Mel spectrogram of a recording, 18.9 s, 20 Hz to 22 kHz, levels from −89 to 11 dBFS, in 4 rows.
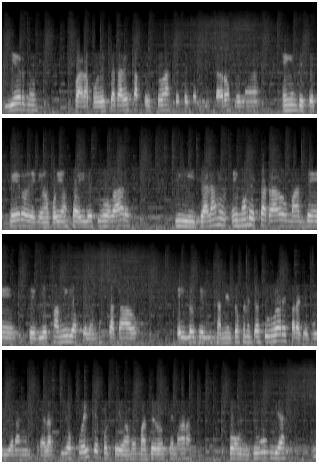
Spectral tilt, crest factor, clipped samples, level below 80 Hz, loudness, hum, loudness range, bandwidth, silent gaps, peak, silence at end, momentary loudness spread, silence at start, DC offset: -6.5 dB/octave; 16 dB; under 0.1%; -52 dBFS; -22 LUFS; none; 2 LU; 13 kHz; none; -6 dBFS; 0 s; 8 LU; 0 s; under 0.1%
